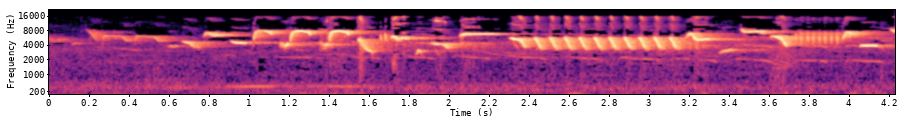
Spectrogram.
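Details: A Eurasian wren in Ireland, a very small garden bird with a very loud voice, pours out a loud, rapid song of high, sharp notes and a fast rattling trill in one energetic burst.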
